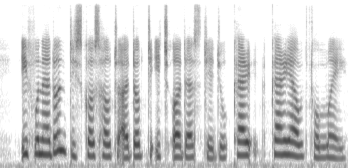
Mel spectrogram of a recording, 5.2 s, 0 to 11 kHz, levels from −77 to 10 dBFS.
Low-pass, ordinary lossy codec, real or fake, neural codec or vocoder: 9.9 kHz; none; fake; autoencoder, 22.05 kHz, a latent of 192 numbers a frame, VITS, trained on many speakers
